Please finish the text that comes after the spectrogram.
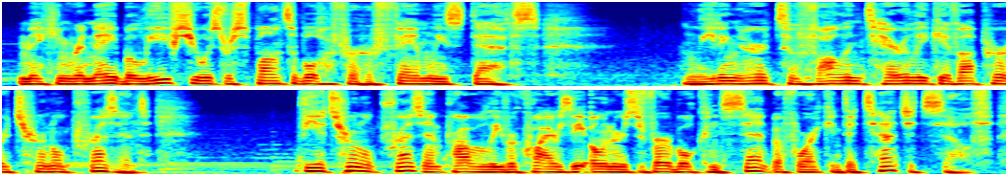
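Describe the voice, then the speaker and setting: An actor playing an earnest, caring young male investigator in an anime-style video game, clearly articulated. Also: lowish voice, fairly bright tone, lightly acted. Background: game music.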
